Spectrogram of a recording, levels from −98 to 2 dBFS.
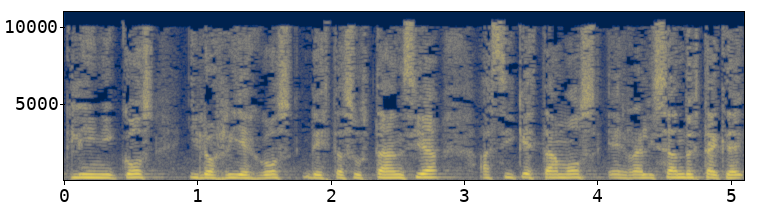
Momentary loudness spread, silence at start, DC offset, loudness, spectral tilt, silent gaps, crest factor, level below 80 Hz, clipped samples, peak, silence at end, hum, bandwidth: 7 LU; 0 s; 0.1%; -15 LUFS; -5 dB/octave; none; 14 dB; -50 dBFS; under 0.1%; 0 dBFS; 0 s; none; 11 kHz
